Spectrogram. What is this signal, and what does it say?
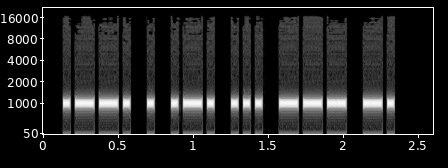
Morse code, heard as a keyed tone, about 30 wpm, 1000 Hz. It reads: PERSON
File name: qotdfiles / 30wpm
